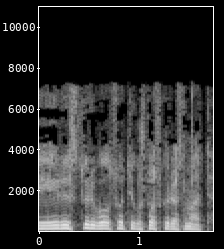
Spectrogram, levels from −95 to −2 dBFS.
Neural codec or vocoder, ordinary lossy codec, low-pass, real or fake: none; MP3, 32 kbps; 7.2 kHz; real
